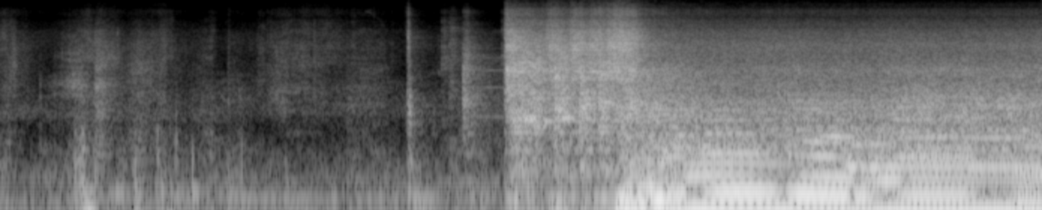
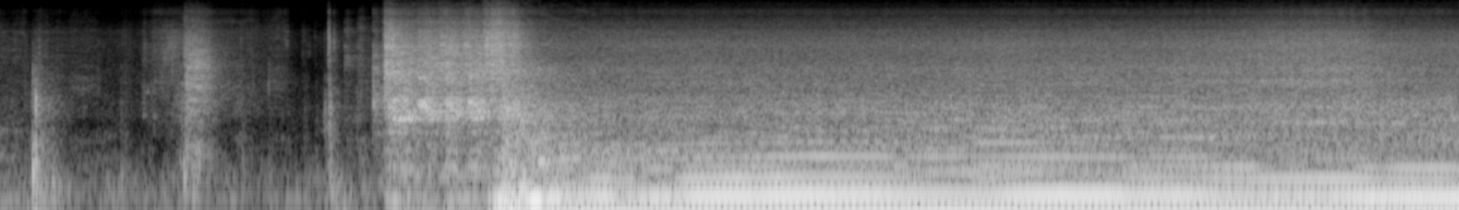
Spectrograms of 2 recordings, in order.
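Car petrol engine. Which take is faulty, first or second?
second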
